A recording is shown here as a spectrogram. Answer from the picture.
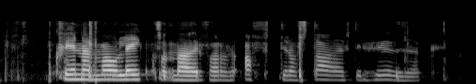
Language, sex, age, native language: Icelandic, male, 11, Icelandic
